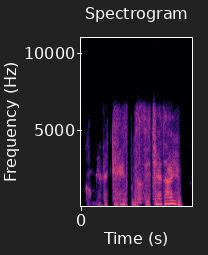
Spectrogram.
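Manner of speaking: low, hushed, mumbled whisper. Voicing Sonar asking the party a question: low mumbling whisper. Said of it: "whispers this low".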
